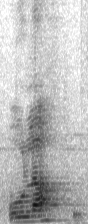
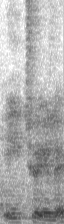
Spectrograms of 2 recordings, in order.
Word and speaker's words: hola: Olaf is wave Okay so hola is silent h is silent next Kota like cup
